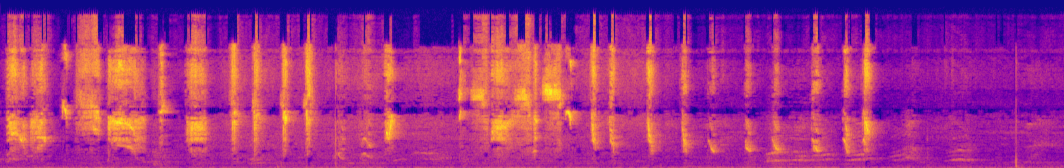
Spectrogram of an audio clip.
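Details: Violaceous euphonia song made of long runs of sharp, high chips and crackling notes delivered in quick succession, with a few lower slurred notes mixed in toward the end.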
